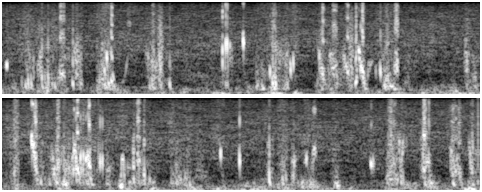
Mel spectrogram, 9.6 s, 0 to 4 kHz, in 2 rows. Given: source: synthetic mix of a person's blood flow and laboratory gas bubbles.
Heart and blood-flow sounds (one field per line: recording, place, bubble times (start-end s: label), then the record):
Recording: Doppler ultrasound of blood flow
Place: subclavian vein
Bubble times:
0.04-0.11 s: bubbles
0.20-0.85 s: bubbles
0.97-1.38 s: bubbles
1.45-1.63 s: bubbles
1.66-1.75 s: bubbles
2.21-2.34 s: bubbles
2.42-2.48 s: bubbles
2.54-2.98 s: bubbles
3.16-4.05 s: bubbles
4.64-4.79 s: bubbles
4.83-5.00 s: bubbles
5.08-6.31 s: bubbles
6.48-6.71 s: bubbles
6.95-7.03 s: bubbles
7.15-7.22 s: bubbles
7.44-7.77 s: bubbles
7.82-7.97 s: bubbles
8.46-8.55 s: bubbles
8.63-8.86 s: bubbles
8.98-9.12 s: bubbles
9.27-9.42 s: bubbles
9.45-9.57 s: bubbles
From the record:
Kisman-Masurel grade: 332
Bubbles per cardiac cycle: rolling drumbeat, 9 or more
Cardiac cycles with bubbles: 50 to 99%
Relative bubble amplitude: moderate (0.250 to 0.450)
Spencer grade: 3 (all of the cardiac periods contain showers or single bubble signals, but not dominating or overriding the cardiac motion signals)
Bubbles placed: anywhere in the cardiac cycle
